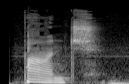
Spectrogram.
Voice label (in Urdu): "paanch", Urdu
